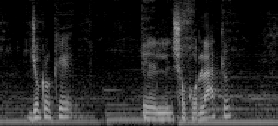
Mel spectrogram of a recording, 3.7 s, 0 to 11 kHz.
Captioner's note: man 3 in Spanish; stone scraping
